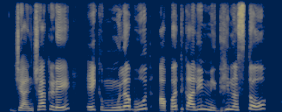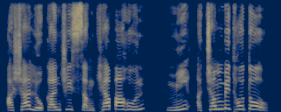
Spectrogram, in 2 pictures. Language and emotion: Marathi, surprised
